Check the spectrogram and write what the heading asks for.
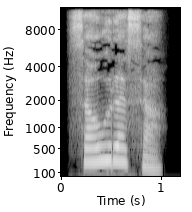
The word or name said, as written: ಸೌರಸ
